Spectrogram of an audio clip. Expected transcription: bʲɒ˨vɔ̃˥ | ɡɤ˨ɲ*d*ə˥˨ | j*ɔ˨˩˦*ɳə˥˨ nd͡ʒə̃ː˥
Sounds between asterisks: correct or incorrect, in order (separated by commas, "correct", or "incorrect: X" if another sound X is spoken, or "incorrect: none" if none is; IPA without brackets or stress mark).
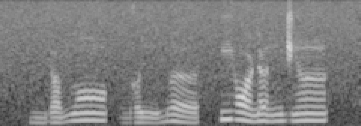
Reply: incorrect: b, incorrect: ɔ˥˨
